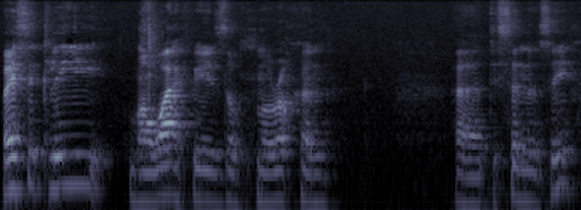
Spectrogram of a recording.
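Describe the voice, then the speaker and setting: A man chatting casually and excitedly to camera about food, rambling and repeating words for emphasis. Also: mid-range voice, measured pace. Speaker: vlogger presenting food to camera. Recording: echoey room with faint background noise.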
